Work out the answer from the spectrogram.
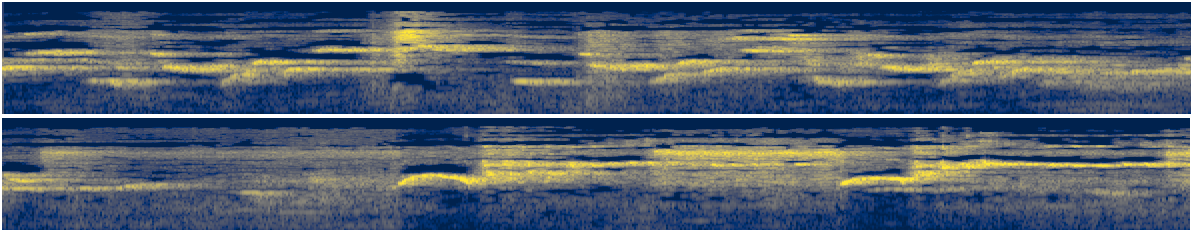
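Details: White-rumped shama delivering continuous cililin-style song for tutoring captive birds: fast tumbling whistles and trills weaving up and down, then two strong rising whistled notes followed by high ringing phrases.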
